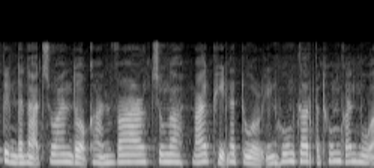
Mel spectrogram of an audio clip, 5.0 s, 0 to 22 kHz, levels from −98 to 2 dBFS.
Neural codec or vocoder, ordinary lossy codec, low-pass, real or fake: codec, 16 kHz, 4 kbps, FreqCodec, larger model; none; none; fake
